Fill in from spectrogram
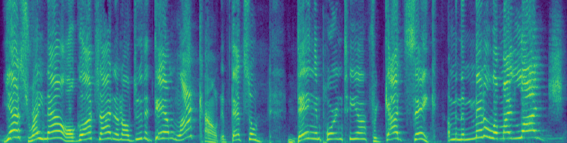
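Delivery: high, loud, hammed-up Minnesota rant; angry car salesman. Salesman ranting at the questioner over lunch, angry and high. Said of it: "acting out a scene from the film Fargo".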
